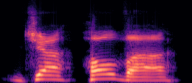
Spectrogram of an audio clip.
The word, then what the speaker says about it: Jehovah: actually more from Adonai that Jehovah has become a three- syllable word rather than the two- syllable word that it's actually translating there wasn't a j sound right yes I've seen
